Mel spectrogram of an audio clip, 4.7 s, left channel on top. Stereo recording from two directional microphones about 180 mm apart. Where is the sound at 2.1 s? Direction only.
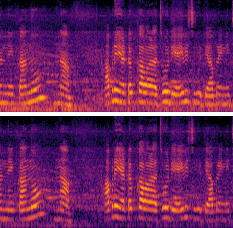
Centre (ahead or behind).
